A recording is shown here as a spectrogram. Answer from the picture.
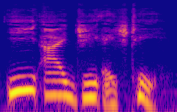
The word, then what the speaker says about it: eight: 八 e i g h t，那个好念 g h 不发音，念成 eight eight eight。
